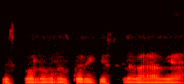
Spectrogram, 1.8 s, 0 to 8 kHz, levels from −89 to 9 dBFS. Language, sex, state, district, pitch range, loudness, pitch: Hindi, male, Bihar, Jamui, 105-110 Hz, -41 LUFS, 105 Hz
